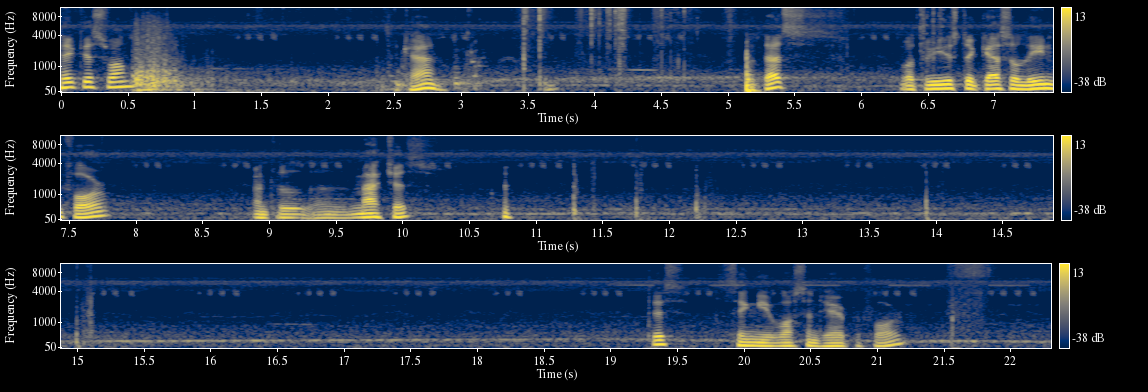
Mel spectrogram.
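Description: A man talks into a close microphone in short bursts, with animation.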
